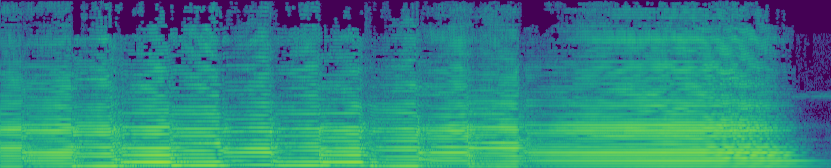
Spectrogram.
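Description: Cello bowed with a straight, controlled bow stroke, giving an even, continuous tone: about a dozen short notes stepping up and back down, then one long held note from about five seconds in that fades out near the end.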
